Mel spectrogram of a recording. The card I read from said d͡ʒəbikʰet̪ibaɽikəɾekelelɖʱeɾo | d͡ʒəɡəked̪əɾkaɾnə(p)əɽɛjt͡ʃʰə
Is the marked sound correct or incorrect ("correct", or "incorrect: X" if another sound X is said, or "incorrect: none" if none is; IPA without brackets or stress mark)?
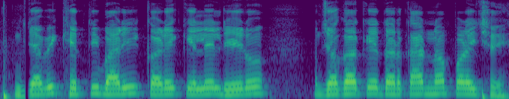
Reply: correct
